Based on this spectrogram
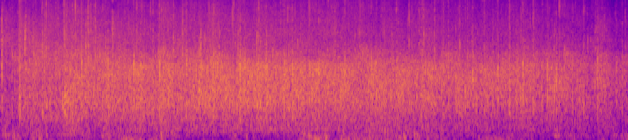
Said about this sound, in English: Let's clap them.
